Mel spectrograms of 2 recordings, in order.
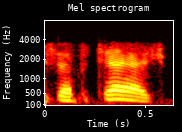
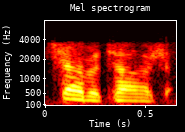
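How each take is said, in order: First: "sabotage" ending in a flat "-tadge". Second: "sabotage" ending in an open "-tahzh". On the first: Fan quoting Shatner's insistence, "sabotage" said "-tadge". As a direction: say "sabotage" with the a of "cat" at the end. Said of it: "I say "sabotage". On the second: Fan quoting Shatner's retort, "sabotage" said "-tahzh". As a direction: say "sabotage" with the a of "father" at the end. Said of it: "say "sabotage," I say "sabotage". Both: Retold or imitated.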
